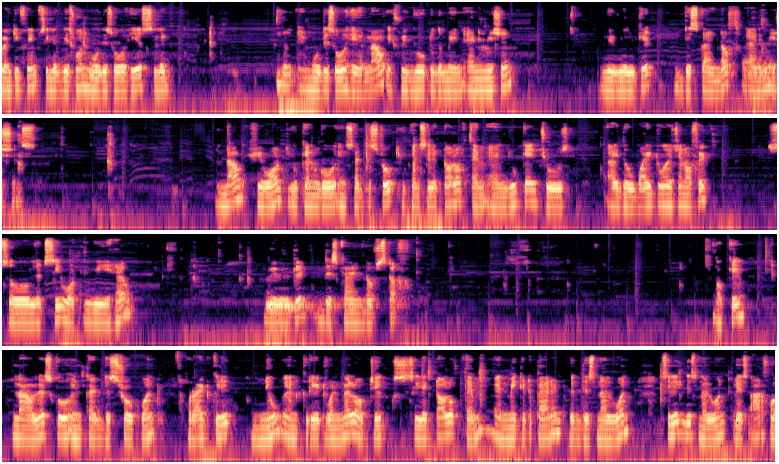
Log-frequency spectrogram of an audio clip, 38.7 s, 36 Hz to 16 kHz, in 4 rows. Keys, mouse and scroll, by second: 0.8 [, 1.4 click, 4.2 click, 5.8 space, 9.0 space, 10.4 click, 10.8 space, 13.3 click, 14.8 ctrl+a, 15.9 click, 20.1 space, 21.9 click, 22.3 space, 25.4 space, 26.4-27.8 drag, 30.2 click, 31.3 right click, 32.1 click, 35.9 click, 38.1 r.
